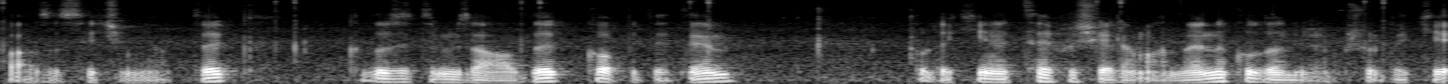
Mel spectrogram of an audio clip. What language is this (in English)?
Turkish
